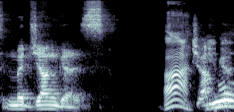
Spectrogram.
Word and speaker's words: Majungas: the name of your band and how to pronounce it can you do that for us sure it's majungas ah john you're right that was wrong and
